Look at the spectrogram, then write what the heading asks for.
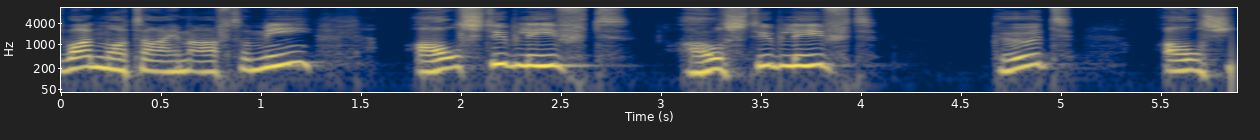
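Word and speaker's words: alstublieft: all right repeat one more time after me all stu believed all stu believed good else you believed als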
